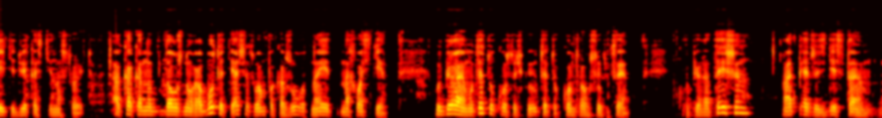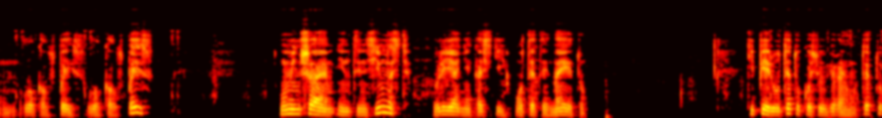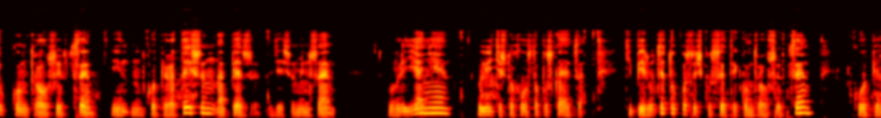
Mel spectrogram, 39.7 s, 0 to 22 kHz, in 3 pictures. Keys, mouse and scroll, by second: 0.6-1.0 scroll down 2, 1.4 shift+middle click, 2.1 shift+middle click, 4.1 click, 5.5 shift+click, 9.2 ctrl+shift+c, 12.0 click, 14.6 click, 17.9 click, 24.9 click, 26.0 shift+click, 27.7 ctrl+shift+c, 30.5 click, 35.3 click, 36.6 shift+click, 38.2 ctrl+shift+c.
